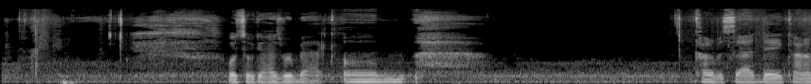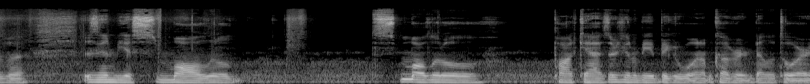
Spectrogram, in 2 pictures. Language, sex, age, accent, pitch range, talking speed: English, male, 20-39, American, 95-110 Hz, 130 wpm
